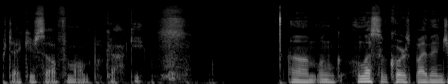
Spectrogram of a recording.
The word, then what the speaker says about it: bukkake: At least I pronounced bukkake correctly.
